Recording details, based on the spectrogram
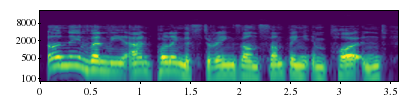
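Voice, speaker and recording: A man's voice: fairly high pitch, very animated, normal speed, a little mellow, no echo, highs cut off. Man doing a sly, amused secret-society baron.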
